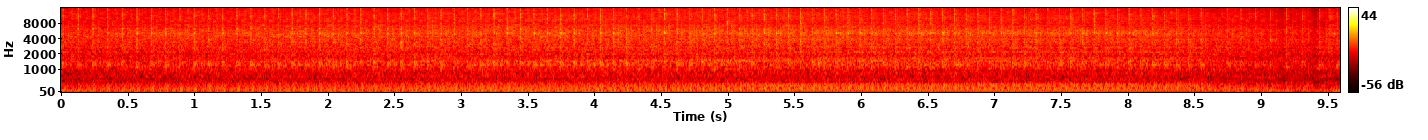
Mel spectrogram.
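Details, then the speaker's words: 1974 Norton motorcycle after the air-fuel screws were adjusted. Steady, even low thump at about 800 rpm with no misses, knocks or rattles. A clean, healthy normal idle. "That sounds great. I mean, what is this, about 800 RPM? Yeah. That's an 800 RPM idle. Thing is incredible."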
